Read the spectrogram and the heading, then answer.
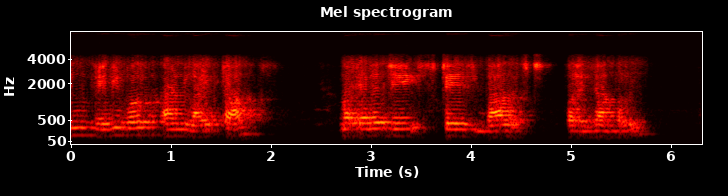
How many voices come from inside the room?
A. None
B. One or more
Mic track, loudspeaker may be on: A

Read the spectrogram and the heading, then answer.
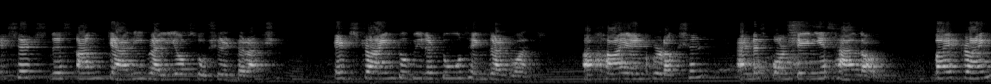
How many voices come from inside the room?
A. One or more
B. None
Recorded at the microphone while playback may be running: B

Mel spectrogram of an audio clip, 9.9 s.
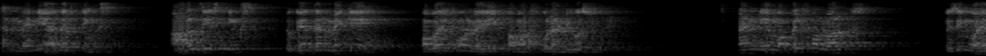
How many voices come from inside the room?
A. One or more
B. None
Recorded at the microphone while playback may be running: B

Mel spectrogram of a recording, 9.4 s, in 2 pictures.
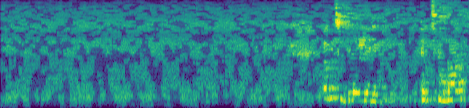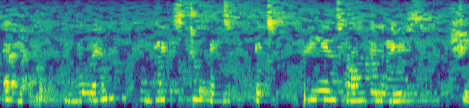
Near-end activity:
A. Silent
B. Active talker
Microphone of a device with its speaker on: A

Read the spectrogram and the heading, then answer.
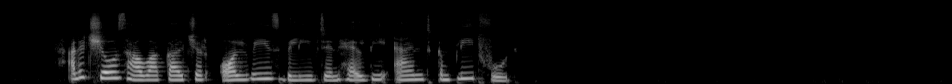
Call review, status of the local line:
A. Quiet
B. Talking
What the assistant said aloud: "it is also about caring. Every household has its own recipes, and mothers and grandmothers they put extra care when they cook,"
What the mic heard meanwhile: B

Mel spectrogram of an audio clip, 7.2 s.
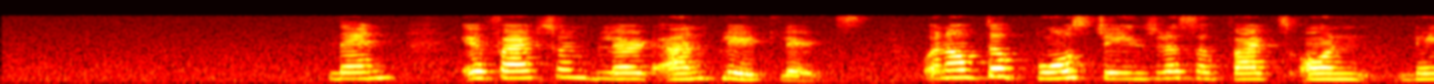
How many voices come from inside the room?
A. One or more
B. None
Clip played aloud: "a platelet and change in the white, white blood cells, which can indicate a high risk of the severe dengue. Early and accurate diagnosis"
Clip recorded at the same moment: A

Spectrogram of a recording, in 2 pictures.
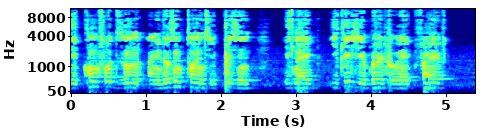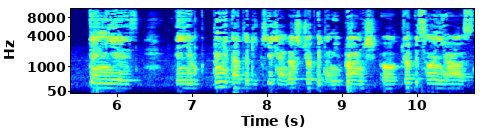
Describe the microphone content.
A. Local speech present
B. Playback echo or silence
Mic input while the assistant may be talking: B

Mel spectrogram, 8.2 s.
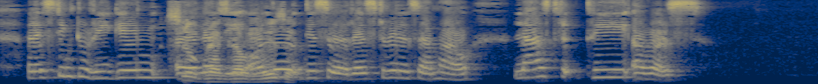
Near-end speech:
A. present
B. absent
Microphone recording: A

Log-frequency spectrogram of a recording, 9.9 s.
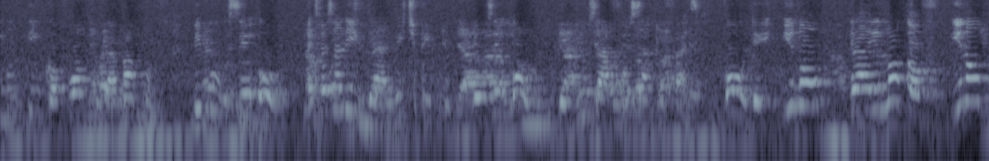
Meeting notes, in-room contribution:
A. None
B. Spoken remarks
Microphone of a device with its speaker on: B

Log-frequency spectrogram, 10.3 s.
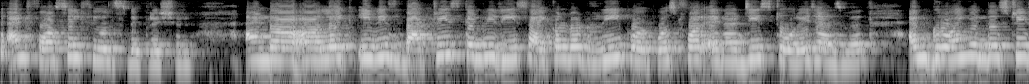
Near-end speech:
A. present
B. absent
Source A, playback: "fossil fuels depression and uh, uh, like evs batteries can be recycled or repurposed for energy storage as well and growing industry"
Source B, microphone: B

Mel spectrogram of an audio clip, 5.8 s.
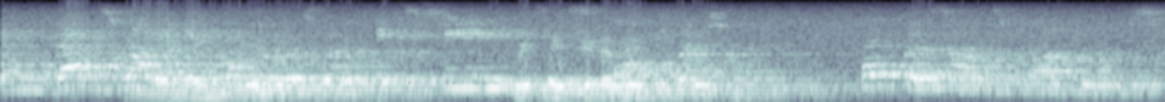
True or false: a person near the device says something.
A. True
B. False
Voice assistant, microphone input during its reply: A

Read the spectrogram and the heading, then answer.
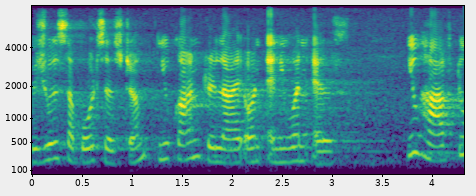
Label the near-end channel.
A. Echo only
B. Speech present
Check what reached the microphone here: A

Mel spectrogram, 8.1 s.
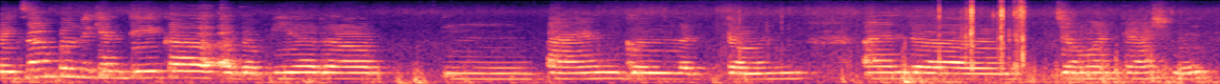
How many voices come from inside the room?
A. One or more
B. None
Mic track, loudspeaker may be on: B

